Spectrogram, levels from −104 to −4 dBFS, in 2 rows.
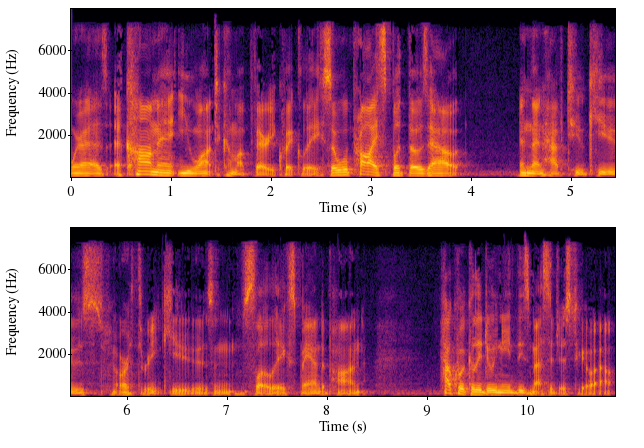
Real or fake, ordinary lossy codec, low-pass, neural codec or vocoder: real; AAC, 48 kbps; 7.2 kHz; none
